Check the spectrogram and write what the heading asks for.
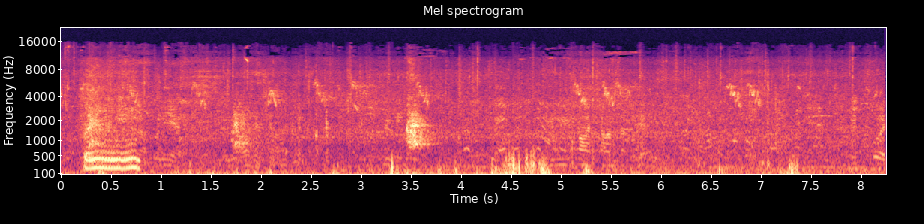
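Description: Footsteps of people walking on a paved path, irregular knocks over a steady low rumble, with a brief hummed note from a voice about half a second in.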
